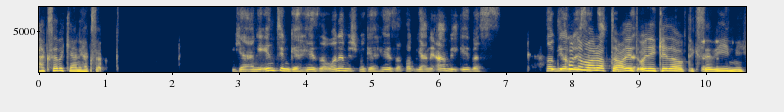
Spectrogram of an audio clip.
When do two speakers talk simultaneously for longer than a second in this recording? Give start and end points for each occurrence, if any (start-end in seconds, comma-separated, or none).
7.7-9.0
